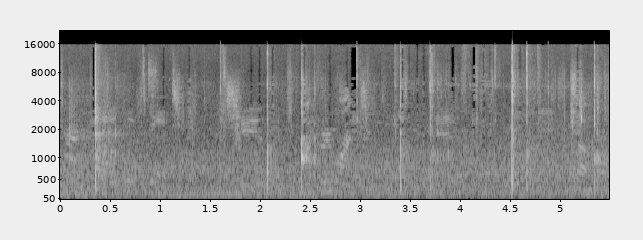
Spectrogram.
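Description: Pickleball paddles strike a hollow plastic ball back and forth outdoors.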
